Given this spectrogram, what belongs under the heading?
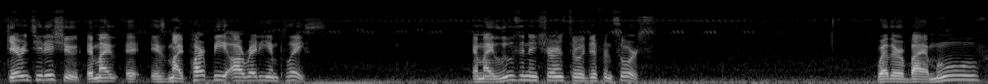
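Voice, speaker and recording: Man drilling terms, slightly high voice. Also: expressive, normal speed, long pauses. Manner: repeats himself, self-corrects, rhetorical questions; drills terms with check-ins like okay. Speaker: insurance agent teaching other agents. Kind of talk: casual spoken lesson.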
